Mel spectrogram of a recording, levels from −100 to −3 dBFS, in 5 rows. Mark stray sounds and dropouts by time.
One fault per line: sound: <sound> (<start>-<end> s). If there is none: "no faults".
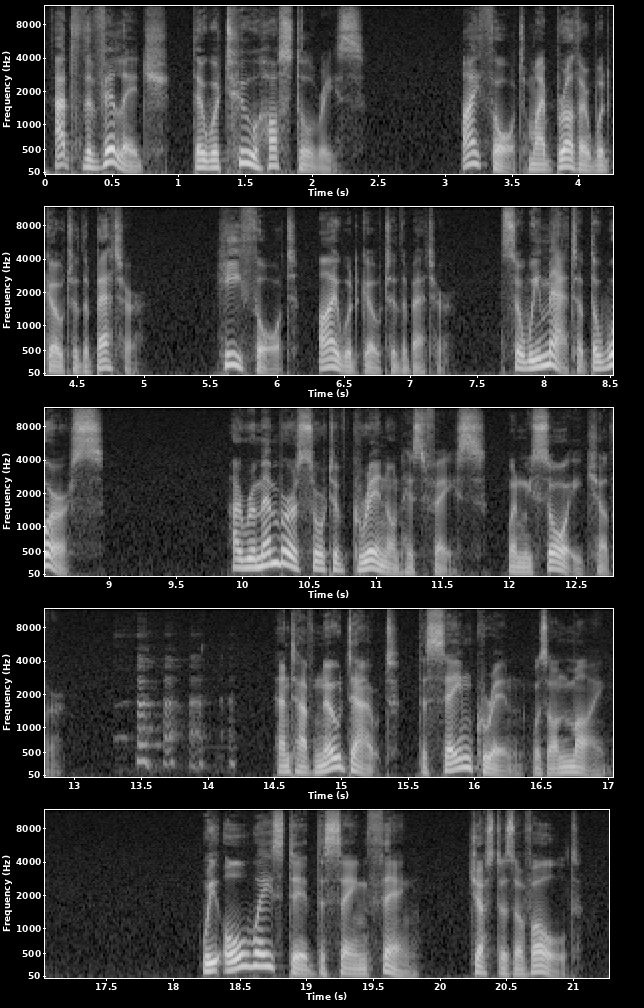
sound: laugh (13.3-14.2 s)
